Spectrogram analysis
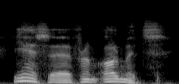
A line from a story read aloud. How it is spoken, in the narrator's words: he answered with a sigh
